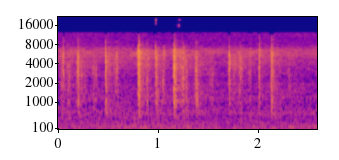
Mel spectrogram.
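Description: Fingers type a command on a computer keyboard, a quick irregular series of light clicking keystrokes close by, with no one speaking.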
